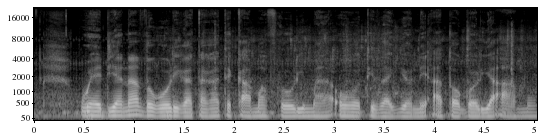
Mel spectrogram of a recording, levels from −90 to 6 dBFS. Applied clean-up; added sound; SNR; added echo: none; Engine; 19 dB; none.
